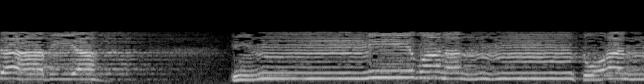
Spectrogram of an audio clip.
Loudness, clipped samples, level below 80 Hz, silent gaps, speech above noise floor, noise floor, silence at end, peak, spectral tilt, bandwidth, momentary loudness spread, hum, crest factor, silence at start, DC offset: -17 LUFS; under 0.1%; -58 dBFS; none; 28 dB; -45 dBFS; 0 s; -4 dBFS; -9 dB/octave; 4.8 kHz; 9 LU; none; 16 dB; 0 s; under 0.1%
